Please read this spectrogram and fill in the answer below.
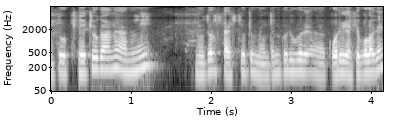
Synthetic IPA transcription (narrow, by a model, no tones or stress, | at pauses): tʊkʰetʊkaɹɔnɛami | nizɔɹsajstutumentenkoɹikoɹiɹakʰibɔlaɡɛ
